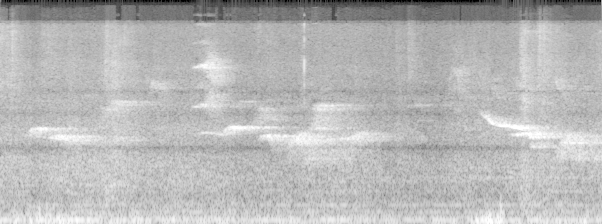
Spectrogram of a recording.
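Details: Song of a white-rumped shama late in the breeding season. Clear whistled phrases slide downward and sweep between mid and high pitch, ending in a bright falling whistle over steady low noise.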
